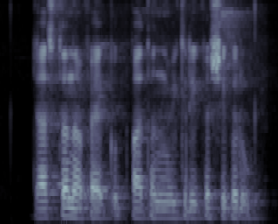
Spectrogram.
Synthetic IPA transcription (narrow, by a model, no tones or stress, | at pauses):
d͡ʒast̪ənafɛ̰kkṵt̪̚pad̪ənʋikɾikəʃikəɾuː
